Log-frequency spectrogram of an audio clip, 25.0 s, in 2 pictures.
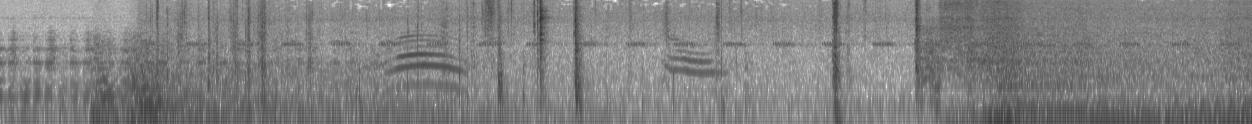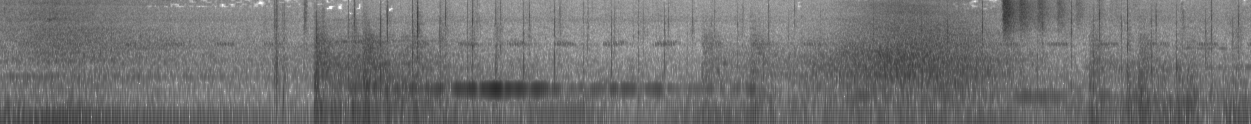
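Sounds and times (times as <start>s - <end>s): car engine starting and running: 9.0s - 16.7s, 18.9s - 25.0s.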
